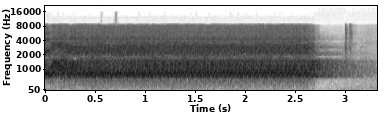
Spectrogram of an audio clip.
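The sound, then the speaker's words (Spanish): A police siren tone for traffic jams sounds as a loud, steady, buzzing drone at one pitch, holding unbroken for nearly three seconds before cutting off abruptly, leaving a faint tail. “este tono que a continuación te voy a mostrar es un tono para embotellamientos o cuando los vehículos no se mueven porque traes la música alta o porque traes tus vidrios arriba”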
